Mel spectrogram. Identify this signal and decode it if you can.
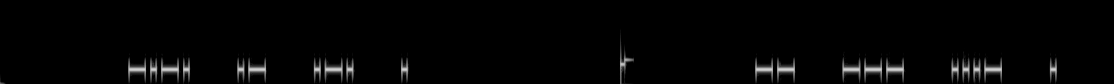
Morse code, heard as a keyed tone, about 22 wpm, spaced as for 13 wpm, 700 Hz. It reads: CARE MOVE
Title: 3x Character Spacing - Top 300 Words - 22wpm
